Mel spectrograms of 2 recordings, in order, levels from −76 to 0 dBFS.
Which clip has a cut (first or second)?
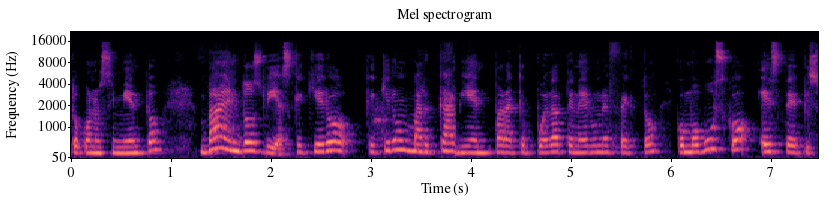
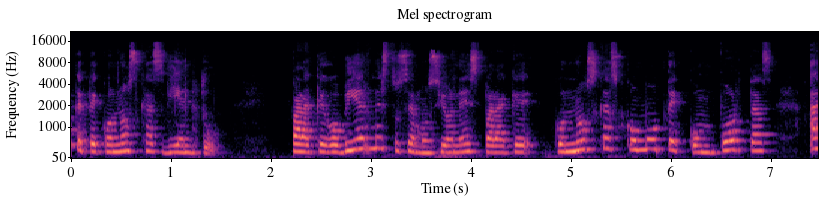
first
